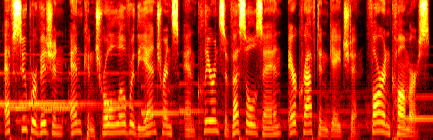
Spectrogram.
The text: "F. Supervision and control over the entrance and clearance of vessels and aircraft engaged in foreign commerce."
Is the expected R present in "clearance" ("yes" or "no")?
yes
